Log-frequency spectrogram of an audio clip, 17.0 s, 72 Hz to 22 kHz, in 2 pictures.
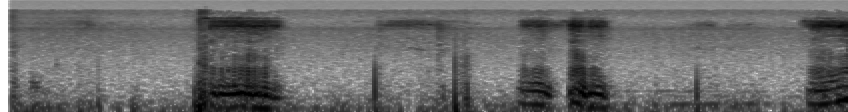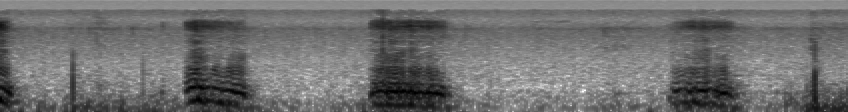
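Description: Soft, regular rumbling snores with each breath, about 16 breaths a minute, in a sleeping cat; ordinary and harmless.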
